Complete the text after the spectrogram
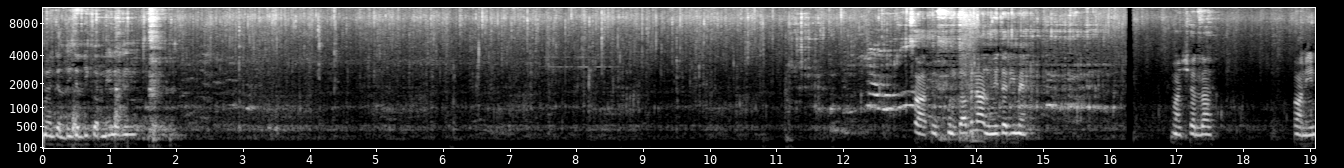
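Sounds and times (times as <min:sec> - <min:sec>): food sizzling in pot: 0:00.0 - 0:19.0.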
